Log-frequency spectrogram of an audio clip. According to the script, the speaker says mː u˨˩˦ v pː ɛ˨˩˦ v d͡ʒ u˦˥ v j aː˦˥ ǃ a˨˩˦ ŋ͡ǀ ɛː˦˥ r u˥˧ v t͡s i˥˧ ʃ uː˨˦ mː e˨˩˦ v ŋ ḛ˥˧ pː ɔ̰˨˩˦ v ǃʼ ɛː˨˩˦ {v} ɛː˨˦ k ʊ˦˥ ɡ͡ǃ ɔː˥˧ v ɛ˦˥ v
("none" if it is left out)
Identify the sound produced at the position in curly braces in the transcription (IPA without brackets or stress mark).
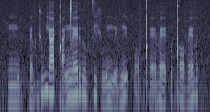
v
